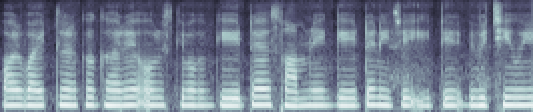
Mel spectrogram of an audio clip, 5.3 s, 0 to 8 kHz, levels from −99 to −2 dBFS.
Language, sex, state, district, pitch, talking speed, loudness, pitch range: Hindi, female, Uttar Pradesh, Shamli, 200 Hz, 200 wpm, -13 LUFS, 200-210 Hz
